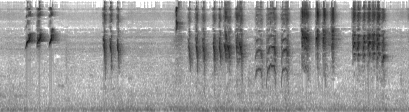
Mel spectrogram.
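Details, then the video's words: Violaceous euphonia, called gaturamo verdadeiro or guriatã, singing a rich, fast song of high chirps, buzzy notes and short rising-falling whistled phrases, delivered in bursts with brief pauses; quiet background otherwise. "Belíssimo Canto do Gaturamo Verdadeiro, ou Guriatã"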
